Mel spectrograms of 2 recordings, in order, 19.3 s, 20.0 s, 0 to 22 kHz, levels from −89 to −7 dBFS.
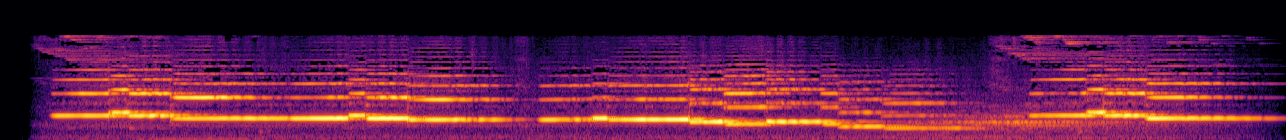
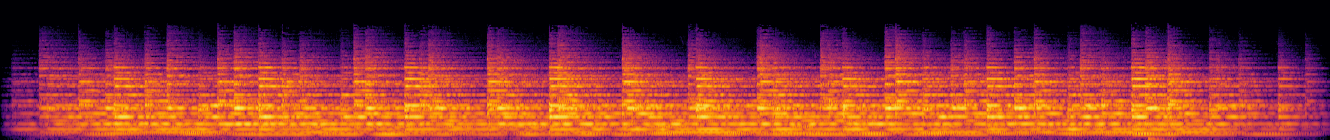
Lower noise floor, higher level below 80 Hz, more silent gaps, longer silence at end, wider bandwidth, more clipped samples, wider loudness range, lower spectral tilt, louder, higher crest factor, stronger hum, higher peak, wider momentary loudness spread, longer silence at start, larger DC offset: about the same, -38 dBFS vs -39 dBFS; about the same, -56 dBFS vs -54 dBFS; neither; about the same, 0.1 s vs 0.2 s; second, 8 kHz vs 9.6 kHz; neither; first, 9 LU vs 2 LU; second, -2.5 dB/octave vs -5 dB/octave; about the same, -16 LUFS vs -17 LUFS; about the same, 14 dB vs 16 dB; neither; about the same, -4 dBFS vs -2 dBFS; first, 16 LU vs 9 LU; first, 0.75 s vs 0.2 s; neither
